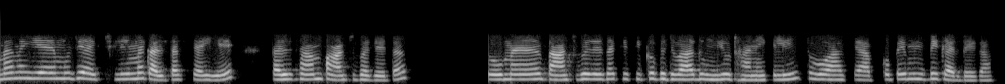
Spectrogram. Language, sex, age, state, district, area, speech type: Hindi, female, 45-60, Madhya Pradesh, Bhopal, urban, conversation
